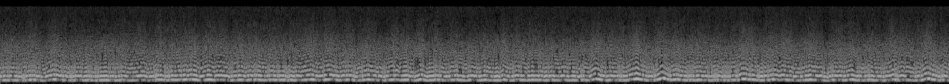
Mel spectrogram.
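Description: Mosquito in flight: a continuous buzzing whine whose pitch wavers slightly.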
